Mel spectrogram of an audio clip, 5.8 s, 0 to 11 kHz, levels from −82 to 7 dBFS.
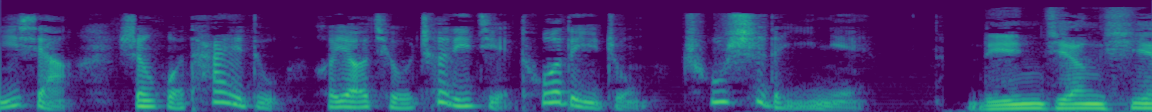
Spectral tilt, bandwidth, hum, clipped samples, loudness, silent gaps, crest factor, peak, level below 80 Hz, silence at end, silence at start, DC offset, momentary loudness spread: -5 dB/octave; 9 kHz; none; under 0.1%; -24 LUFS; none; 18 dB; -6 dBFS; -58 dBFS; 0 s; 0 s; under 0.1%; 14 LU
